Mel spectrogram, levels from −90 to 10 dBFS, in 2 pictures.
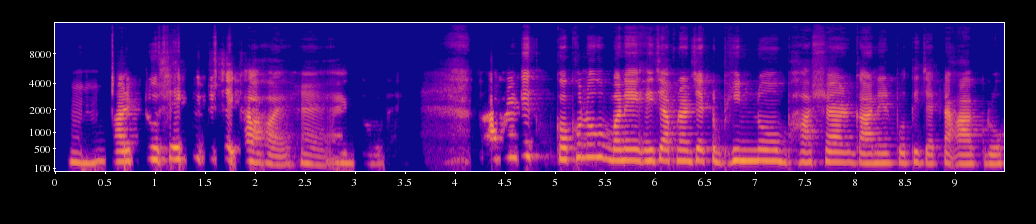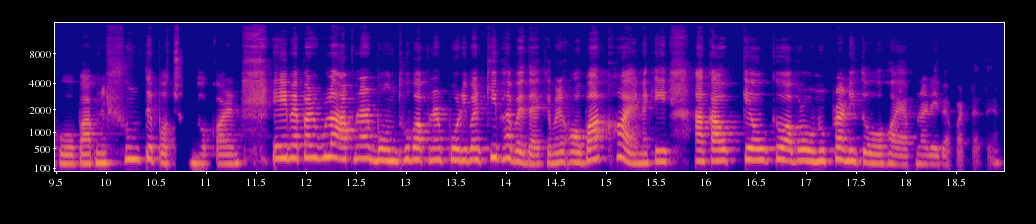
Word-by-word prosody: হুম। 200 -2 -3 0.3
আর 220 - +7
একটু, 225 +4 -17 0.3
একটু, 270 +3 -4
একটু 270 -1 -12
শেখা 230 - +3
হয়। 170 -3 -2 0.2
হ্যাঁ, 175 -4 -5 0.2
একদম 185 -1 -11
তাই। - - -37 1.0
আপনি 270 +3 -2 0.5
কখনো 305 +4 +2 0.2
মানে 245 0 +6 0.2
এই 240 - +5
যে, - - +3
আপনার 240 0 +4
যে, - - +3
একটা 245 +1 -3 0.2
ভিন্ন 235 -1 +4 0.4
ভাষার 210 0 +1 0.2
গানের 195 0 +2
প্রতি 200 +1 -5
যে, - - -4
একটা 180 - +1 0.2
আগ্রহ 180 0 -4 0.2
বা - - -2
আপনি 195 0 -1
শুনতে 270 +1 -1
পছন্দ 190 +1 -8 0.2
করেন, 185 0 -5 0.4
এই 290 - +5
ব্যাপারগুলো 300 +1 +3
আপনার 285 +1 0
বন্ধু 240 0 0
বা - - +4
আপনার 255 0 -3
পরিবার 255 0 +1
কিভাবে 285 -6 +1
দেখে? 180 +1 -5
মানে 210 +1 -2
অবাক 250 +7 +2
হয়! 300 -10 +3
নাকি 195 +4 -4 0.4
আ - - +6 0.4
কেউ, 260 -1 +4 0.2
কেউ 270 -1 0
আবার 240 +1 -1
অনুপ্রাণিত 235 0 0 0.3
হয় 180 -2 -5
আপনার 180 +1 -11
এই 170 - -10
ব্যাপারটাতে? - - -20
235 Hz, 165 wpm, -22 LUFS, 195-265 Hz, 1.0 s, আর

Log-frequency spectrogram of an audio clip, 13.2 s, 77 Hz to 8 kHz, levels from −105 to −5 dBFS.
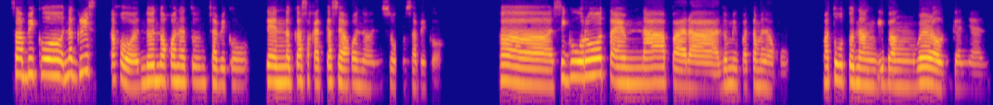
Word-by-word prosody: sabi 305 -1 +1
ko 290 -2 +5
nag-risk 320 +4 -1 0.2
ako. 205 -7 +1
Do'n 225 +2 +1
ako 225 +1 0
natun 215 -1 -5
sabi 195 -2 -4
ko 195 -1 -11 0.3
then 215 -1 +2
nagkasakit 215 -1 -2
kasi 215 -1 -1
ako 195 +1 -3
no'n, 170 -2 -12
so 185 0 -10 0.2
sabi - - -11
ko, - - -20 0.8
"Ah, 200 -5 +3
siguro 270 +5 +4
time 210 -4 -1
na 210 +1 +3
para 175 -4 +1
lumipat 190 -2 -8
naman 180 -2 -7
ako, 160 0 -25 0.5
matuto 230 +1 -1
ng 190 -3 -2
ibang 185 -2 -3
world 195 -5 +3
ganiyan." 165 -2 -14
205 Hz, 135 wpm, -23 LUFS, 185-230 Hz, 0.8 s, ko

